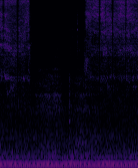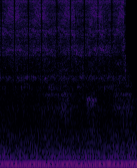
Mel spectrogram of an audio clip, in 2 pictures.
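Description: Kitchen knife edge, an Iwasaki blade, being honed on a whetstone with abrasive slurry: a steady, continuous close-up rubbing and scraping that runs without pause, no talking.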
